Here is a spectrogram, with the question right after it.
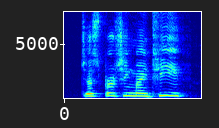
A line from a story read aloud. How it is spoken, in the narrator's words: I yelled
